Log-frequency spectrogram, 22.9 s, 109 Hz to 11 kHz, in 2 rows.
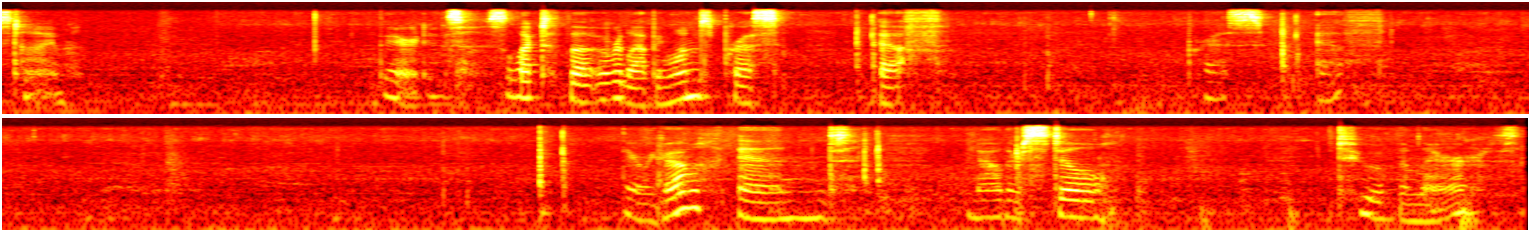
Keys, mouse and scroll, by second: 0.2 click, 2.7 click, 10.5 click, 11.1 click, 12.6 click, 14.0 click, 15.6 f, 17.6 click, 20.0 click, 21.4 click, 22.0 click.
